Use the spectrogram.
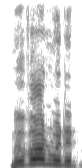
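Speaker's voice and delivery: high, loud self-scolding yell; mock impatient shout. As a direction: yell at yourself to get going. Mock-scolds himself to get moving.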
